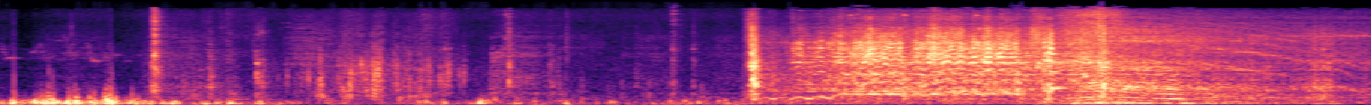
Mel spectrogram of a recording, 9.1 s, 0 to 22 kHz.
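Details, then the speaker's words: 1981 GM square body truck, after 25 years sitting, fed from a fuel-injector-cleaning reservoir with choke blocked open and a weak battery: cranks, coughs, then uneven hunting idle; owner suspects a stuck carburetor float. "That float bowl up again. I would say we've got a stuck float. Well, it does run. It runs pretty good, I think."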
